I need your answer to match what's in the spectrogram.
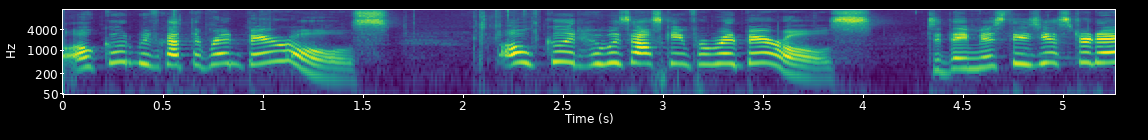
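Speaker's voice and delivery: light up like good news just came in; delighted. Real, not acted. Delighted the red barrels arrived.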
